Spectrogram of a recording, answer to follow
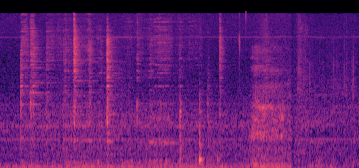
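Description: Faint light clicks and taps of a plastic bucket of stabilizing resin, weighed down with metal discs, being set down inside a stainless steel vacuum chamber pot, over a low steady hum that drops out near the end.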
